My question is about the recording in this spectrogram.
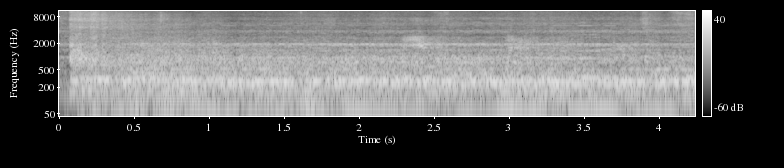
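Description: A loud, steady low rumble played through a stage show's sound system, starting abruptly and holding level.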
